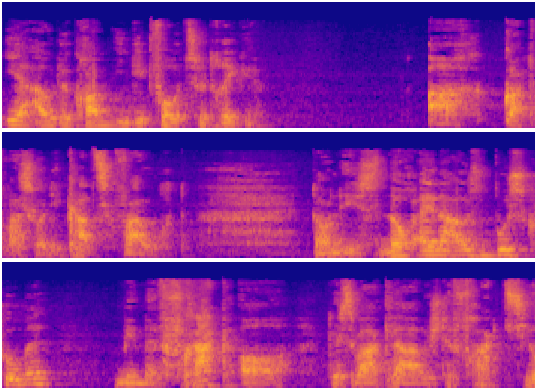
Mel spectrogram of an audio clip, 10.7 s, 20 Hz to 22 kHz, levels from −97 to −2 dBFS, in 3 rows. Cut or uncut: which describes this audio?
uncut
